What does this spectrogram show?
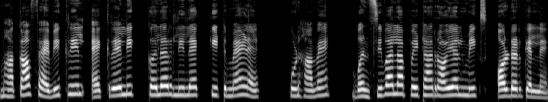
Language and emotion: Goan Konkani, neutral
